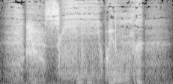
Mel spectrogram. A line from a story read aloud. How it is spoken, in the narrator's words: she hissed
